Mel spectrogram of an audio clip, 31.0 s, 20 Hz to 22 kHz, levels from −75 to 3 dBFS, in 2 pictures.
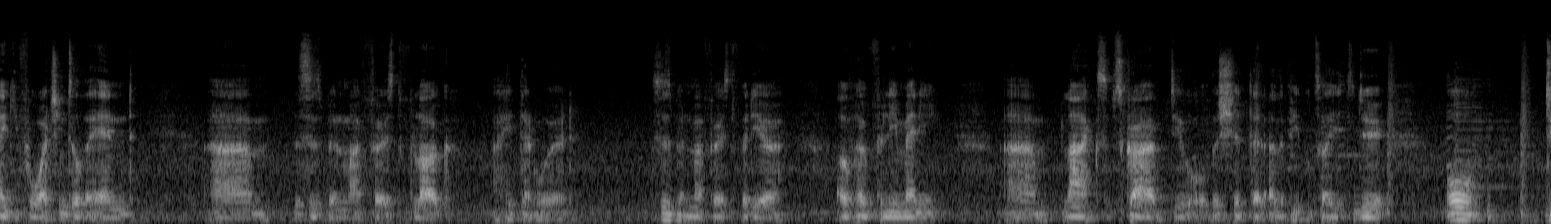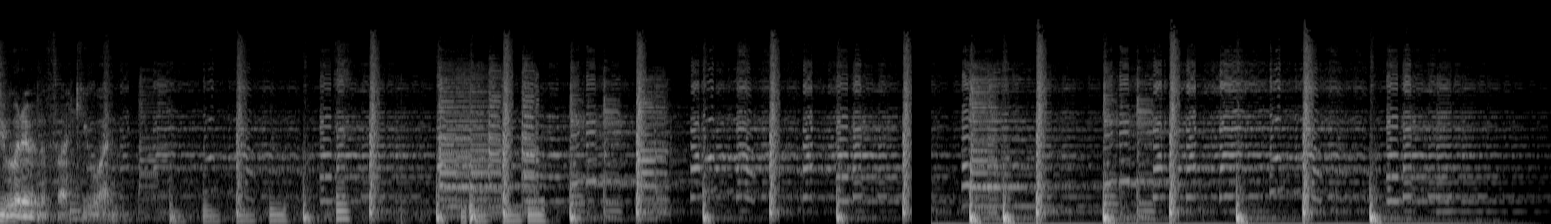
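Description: From the start to 24.82 s the audio has nothing above 12.4 kHz, sits about 5 dB lower and carries its own noise floor roughly 50 dB down; a 200 ms silence then precedes fuller sound. The likely cause is an input switched to a poorer device.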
